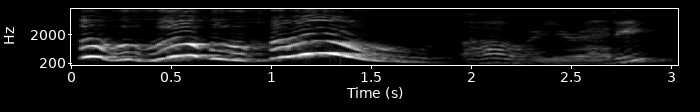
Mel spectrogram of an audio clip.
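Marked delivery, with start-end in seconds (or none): 0.0-1.8 high, loud hooting; sung owl hoo for the children. Acted. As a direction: hoot it like a baby owl. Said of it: "sounding just like Baby Owl".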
